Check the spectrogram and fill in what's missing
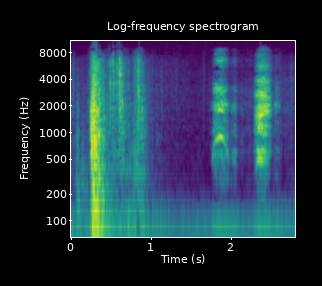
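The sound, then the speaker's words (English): A door is forced open with a single heavy thud that rings out briefly, followed by two short, breathy gasps a moment later. “Try to force the door open quickly.”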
